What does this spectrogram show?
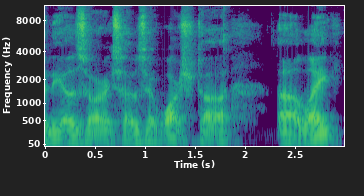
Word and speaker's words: Ouachita: When I first got up here to the Ozarks, I was at Ouachita Lake. You spell that Okachita, but the Indians say Ouachita.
